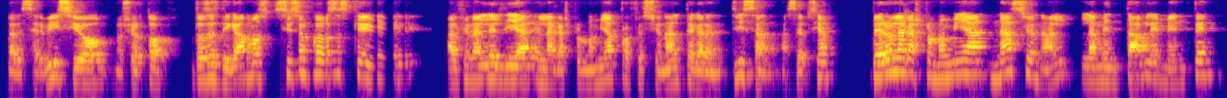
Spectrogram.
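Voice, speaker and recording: The dean of a gastronomy school, an Ecuadorian man, is interviewed on a podcast and explains things in depth. His fairly high voice is expressive and a bit bright at normal speed, and he regularly checks in with the listener, tagging "¿no es cierto?".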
